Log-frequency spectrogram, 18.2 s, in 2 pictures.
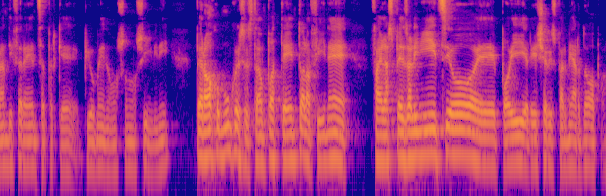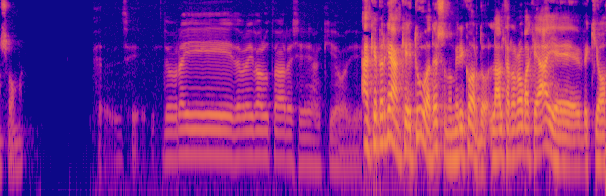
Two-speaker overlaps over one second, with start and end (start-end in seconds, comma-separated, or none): none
